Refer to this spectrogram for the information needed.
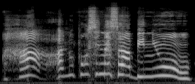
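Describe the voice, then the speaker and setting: High-voiced, put-upon daughter. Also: female voice, lively intonation, normal speed, sharp tone, heavily acted. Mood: aggrieved, pleading. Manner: pleading, polite, protesting. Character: weary, put-upon working daughter, respectful but aggrieved. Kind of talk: Tagalog radio drama acting.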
